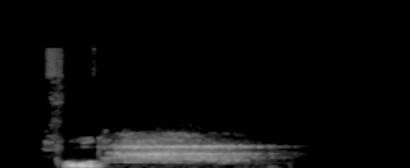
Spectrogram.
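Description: A man breathes out audibly.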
